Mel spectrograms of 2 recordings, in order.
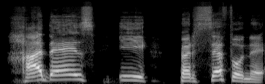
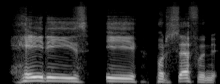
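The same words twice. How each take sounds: First: Put-on slow, high, emphatic Spanish accent; Spanish-accented names, loud and drawn out. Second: Imitating Spanish names said with English sounds; English pronunciation. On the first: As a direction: say the names slowly with Spanish vowels. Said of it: "I just said it with a Spanish accent". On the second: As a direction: Hades as HAY-deez, in English. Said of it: "he was saying it all English".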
